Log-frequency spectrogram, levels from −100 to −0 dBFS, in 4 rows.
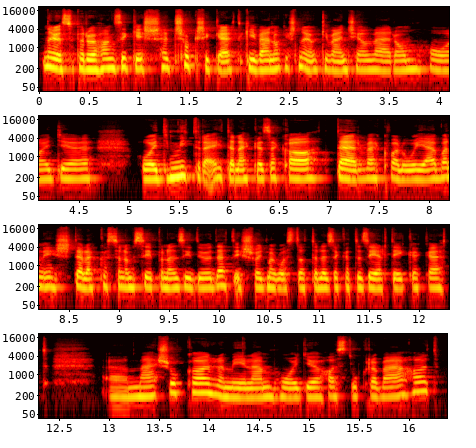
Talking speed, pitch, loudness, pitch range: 135 wpm, 195 Hz, -32 LUFS, 190-205 Hz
